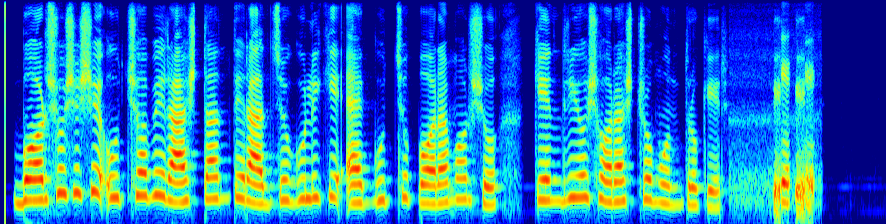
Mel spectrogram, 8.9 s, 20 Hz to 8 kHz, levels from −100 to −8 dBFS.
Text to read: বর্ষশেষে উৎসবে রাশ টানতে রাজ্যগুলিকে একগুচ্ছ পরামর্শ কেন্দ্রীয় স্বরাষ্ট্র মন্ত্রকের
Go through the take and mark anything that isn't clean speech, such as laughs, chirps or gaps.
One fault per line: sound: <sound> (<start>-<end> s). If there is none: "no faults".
sound: laugh (7.7-8.1 s)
